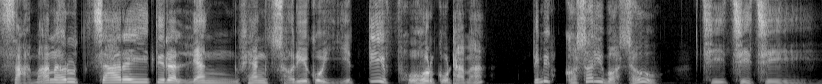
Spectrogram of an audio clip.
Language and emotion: Nepali, disgusted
